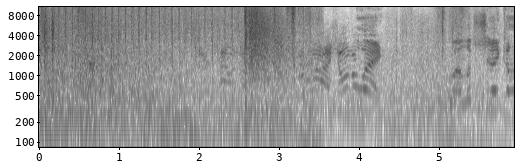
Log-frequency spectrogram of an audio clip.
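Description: An artillery barrage rumbles and crashes in a Company of Heroes 3 battle, with dense overlapping booms and gunfire up close, then a softer stretch where whistling shells and distant blasts continue under voices.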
